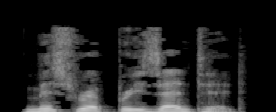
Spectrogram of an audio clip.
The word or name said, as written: misrepresented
